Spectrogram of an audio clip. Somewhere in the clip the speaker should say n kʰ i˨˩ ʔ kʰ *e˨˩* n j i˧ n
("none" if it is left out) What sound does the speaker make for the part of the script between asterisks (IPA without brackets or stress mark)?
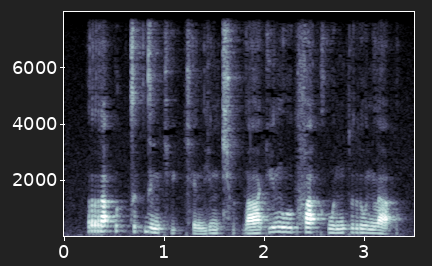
e˩˦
